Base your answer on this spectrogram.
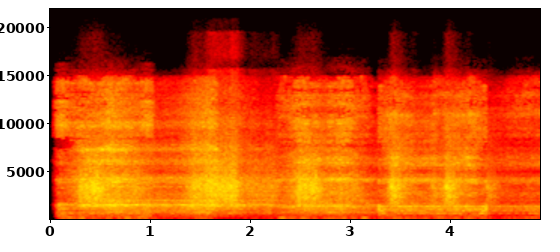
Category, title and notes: Sound effects > Experimental
SFX Moan Loop 110
Looped vocal or noise moan, great for tension or buildup layering.
layering, moan, tension, buildup, Looped, vocal, edm, noise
